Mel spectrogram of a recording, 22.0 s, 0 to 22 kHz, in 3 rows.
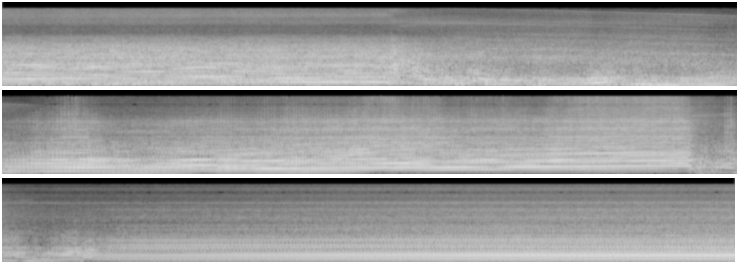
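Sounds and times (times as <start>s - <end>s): car engine revving then idling: 0.0s - 20.5s.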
